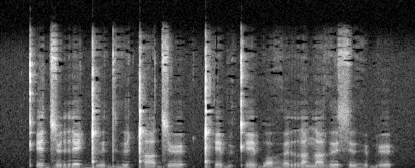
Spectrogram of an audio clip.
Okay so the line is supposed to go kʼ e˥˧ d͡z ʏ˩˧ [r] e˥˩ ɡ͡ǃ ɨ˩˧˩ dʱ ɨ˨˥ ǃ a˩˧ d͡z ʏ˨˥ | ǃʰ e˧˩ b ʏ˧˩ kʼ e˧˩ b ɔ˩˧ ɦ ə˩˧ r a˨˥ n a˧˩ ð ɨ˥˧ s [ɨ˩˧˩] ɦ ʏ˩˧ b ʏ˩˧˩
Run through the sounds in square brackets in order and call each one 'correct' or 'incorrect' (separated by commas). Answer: correct, correct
